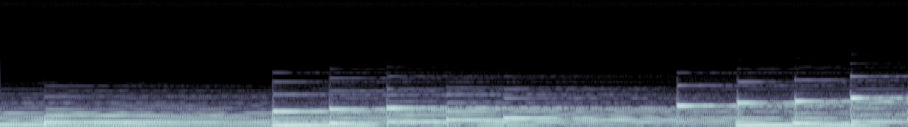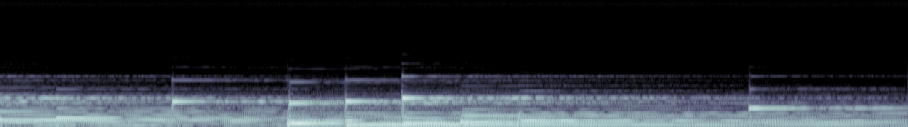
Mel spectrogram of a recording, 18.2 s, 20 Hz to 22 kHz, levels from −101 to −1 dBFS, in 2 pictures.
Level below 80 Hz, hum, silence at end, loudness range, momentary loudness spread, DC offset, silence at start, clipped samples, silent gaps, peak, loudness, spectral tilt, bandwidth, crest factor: -42 dBFS; none; 0 s; 4 LU; 10 LU; under 0.1%; 0 s; under 0.1%; none; -6 dBFS; -24 LUFS; -16.5 dB/octave; 2 kHz; 16 dB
